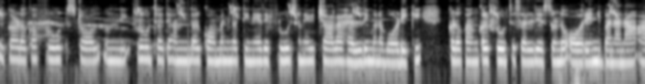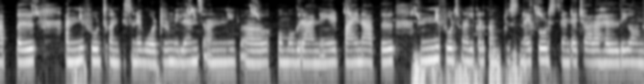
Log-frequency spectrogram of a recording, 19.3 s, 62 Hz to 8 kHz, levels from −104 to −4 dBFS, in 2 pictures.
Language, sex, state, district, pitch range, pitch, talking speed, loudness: Telugu, female, Andhra Pradesh, Anantapur, 220-240 Hz, 230 Hz, 145 wpm, -20 LUFS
